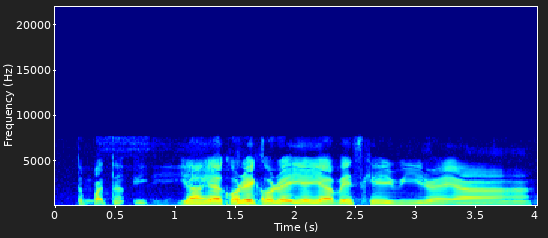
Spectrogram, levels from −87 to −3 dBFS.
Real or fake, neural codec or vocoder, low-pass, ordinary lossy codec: real; none; none; none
